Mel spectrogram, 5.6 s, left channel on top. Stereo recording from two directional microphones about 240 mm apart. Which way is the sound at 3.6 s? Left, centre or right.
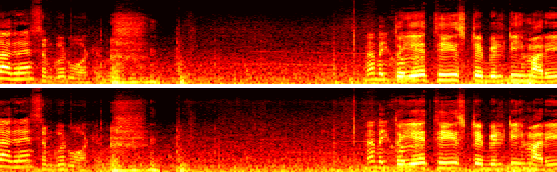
Left.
